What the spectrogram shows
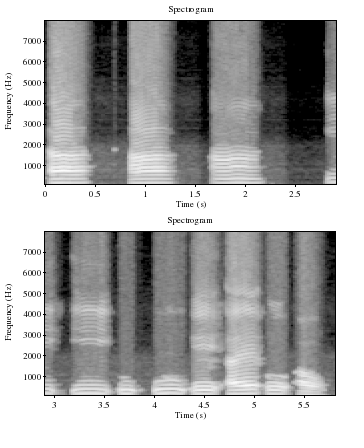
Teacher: जब स्वरों के उच्चारण में वायु केवल मुख से निकलती है तो उन्हें मौखिक या निरनुनासिक स्वर कहते हैं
